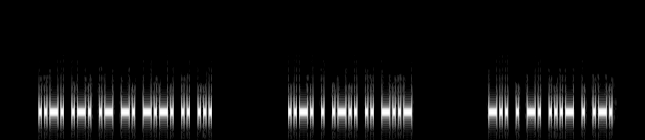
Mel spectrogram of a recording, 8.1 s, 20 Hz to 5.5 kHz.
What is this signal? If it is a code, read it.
Morse code, heard as a keyed tone, about 35 wpm, 550 Hz. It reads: FRANCIS FELIX DENVER
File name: Ultimate Word List / 35WPM Ultimate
